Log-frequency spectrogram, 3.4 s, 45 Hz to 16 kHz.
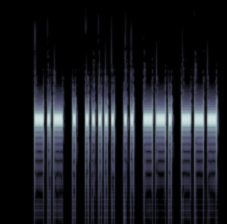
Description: Morse code, heard as a keyed tone, about 25 wpm, 700 Hz. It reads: KE5IGO
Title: USA Call Signs - 6 Characters - 4x Character Spacing - 25wpm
